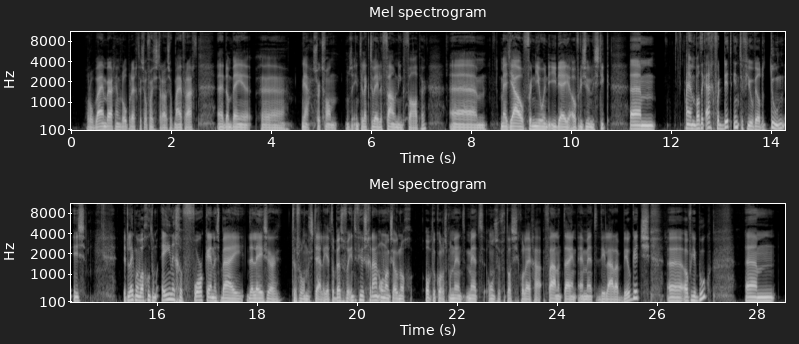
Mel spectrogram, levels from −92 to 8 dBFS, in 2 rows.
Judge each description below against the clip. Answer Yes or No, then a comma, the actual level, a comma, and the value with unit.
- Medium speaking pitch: No, low, 100 Hz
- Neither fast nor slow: Yes, average, 175 wpm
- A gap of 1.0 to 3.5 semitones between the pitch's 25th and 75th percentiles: No, average, 5.0 semitones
